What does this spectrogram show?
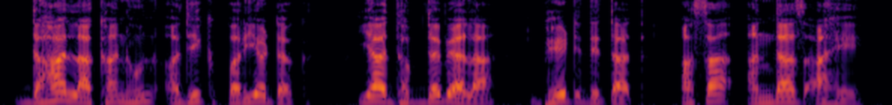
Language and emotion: Marathi, neutral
